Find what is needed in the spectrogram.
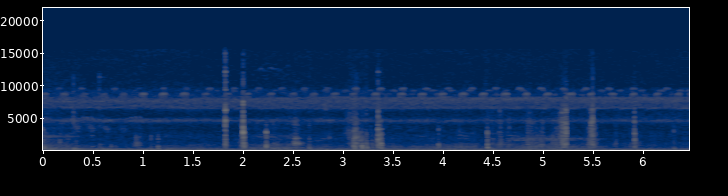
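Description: Near silence: a faint steady high insect trill with a few faint scattered clicks.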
